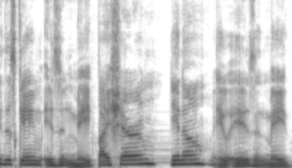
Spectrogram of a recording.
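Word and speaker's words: Charon: do you spell it c h a r o n right that's how you spell Sharon it's like the the Greek you know the Greek mythology you know Sharon like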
